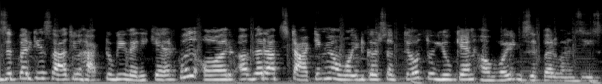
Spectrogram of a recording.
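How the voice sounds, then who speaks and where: With music playing behind her, a woman talks at a fairly high pitch. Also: ordinary pitch variation, hardly any pauses. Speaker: vlogger, new mother. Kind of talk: casual vlog tutorial. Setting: at home, late night. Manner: casual with fillers; softer, quieter at night.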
